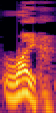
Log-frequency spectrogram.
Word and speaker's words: Reich: But Reich, well, you can pronounce it anyway, but I just say Reich. Okay. Like bike.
